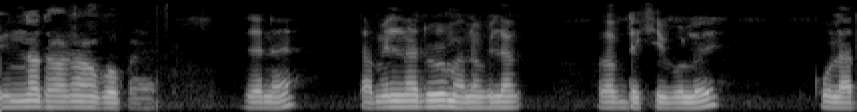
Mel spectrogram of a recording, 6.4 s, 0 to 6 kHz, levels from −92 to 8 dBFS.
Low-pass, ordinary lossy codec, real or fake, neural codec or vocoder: 5.4 kHz; MP3, 24 kbps; fake; autoencoder, 48 kHz, 128 numbers a frame, DAC-VAE, trained on Japanese speech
